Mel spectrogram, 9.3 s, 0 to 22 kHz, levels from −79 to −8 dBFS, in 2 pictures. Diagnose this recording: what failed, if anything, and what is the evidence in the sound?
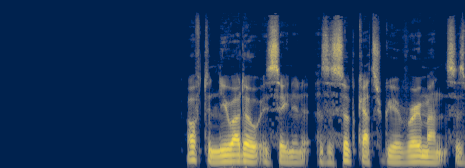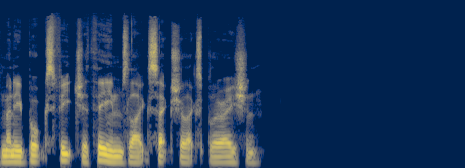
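No fault detected here.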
